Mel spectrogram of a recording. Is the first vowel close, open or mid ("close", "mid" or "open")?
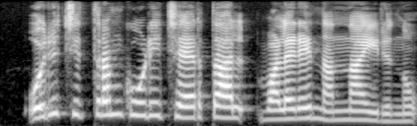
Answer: mid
